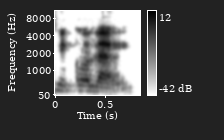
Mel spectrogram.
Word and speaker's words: Nikolay: Nikolay.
